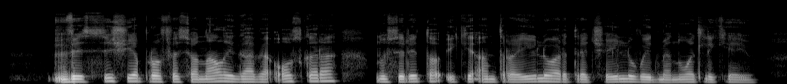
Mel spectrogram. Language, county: Lithuanian, Klaipėda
